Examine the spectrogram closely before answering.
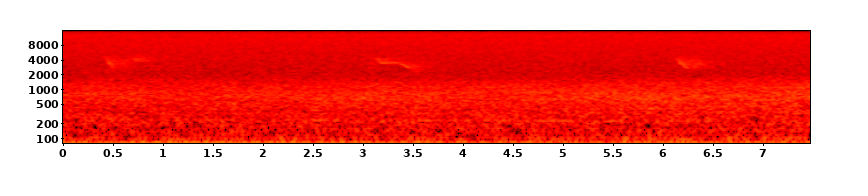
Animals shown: Blue-headed Vireo (Vireo solitarius)

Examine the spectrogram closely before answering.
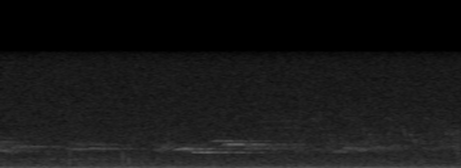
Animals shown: Ovenbird (Seiurus aurocapilla), American Robin (Turdus migratorius), Wood Thrush (Hylocichla mustelina)

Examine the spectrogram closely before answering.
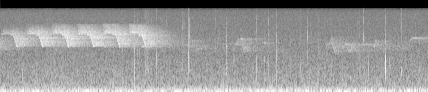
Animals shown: Red-eyed Vireo (Vireo olivaceus), Ovenbird (Seiurus aurocapilla)

